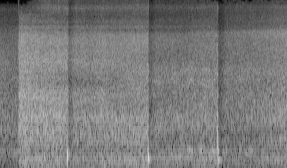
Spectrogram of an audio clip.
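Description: A man strikes a coconut with a machete in sharp knocks.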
